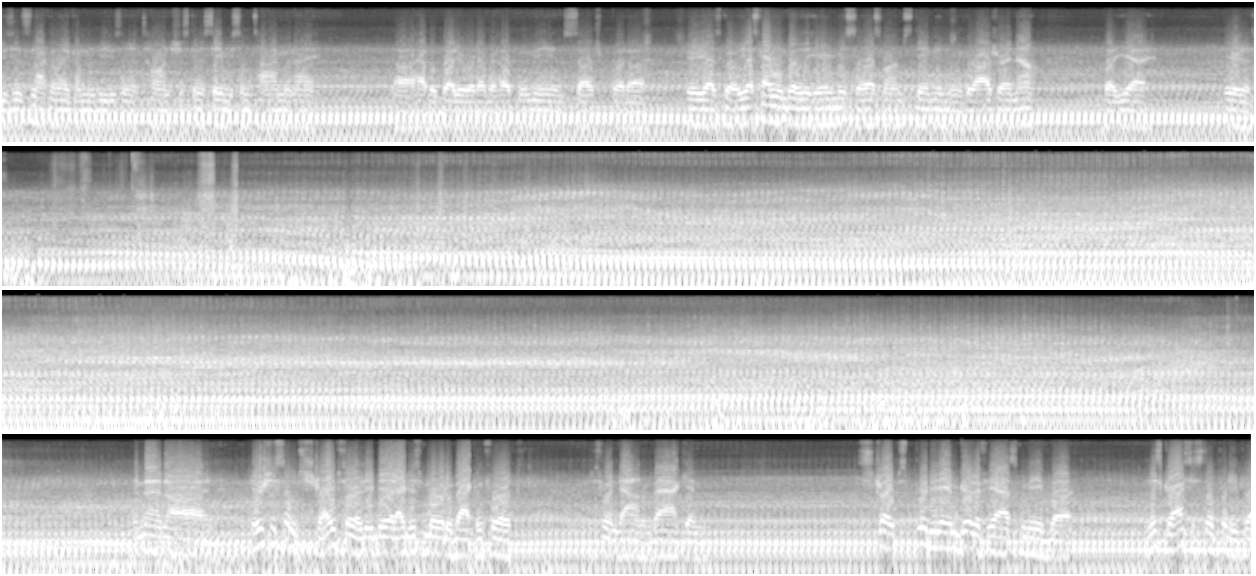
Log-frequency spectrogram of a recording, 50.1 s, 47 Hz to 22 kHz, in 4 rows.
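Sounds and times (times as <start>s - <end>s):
lawn mower engine running: 0.0s - 50.0s.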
